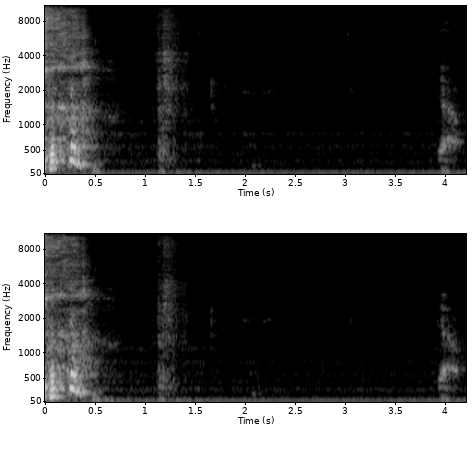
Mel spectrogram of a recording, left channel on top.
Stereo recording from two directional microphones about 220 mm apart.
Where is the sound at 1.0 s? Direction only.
15° right (ahead or behind).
